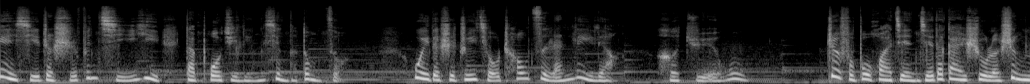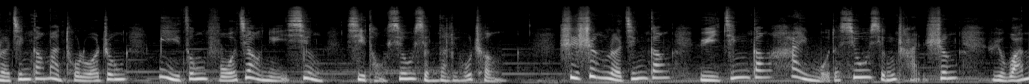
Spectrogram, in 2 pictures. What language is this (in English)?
Chinese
